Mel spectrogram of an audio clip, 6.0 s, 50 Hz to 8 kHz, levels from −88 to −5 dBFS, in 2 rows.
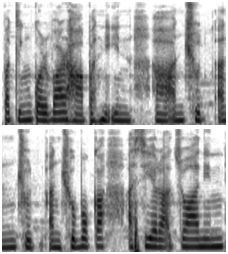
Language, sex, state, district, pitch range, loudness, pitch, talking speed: Mizo, female, Mizoram, Aizawl, 175-190 Hz, -17 LUFS, 180 Hz, 170 wpm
